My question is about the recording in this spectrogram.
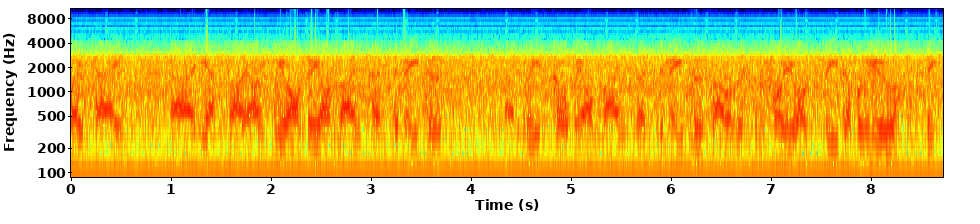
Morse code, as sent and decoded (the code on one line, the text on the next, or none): none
